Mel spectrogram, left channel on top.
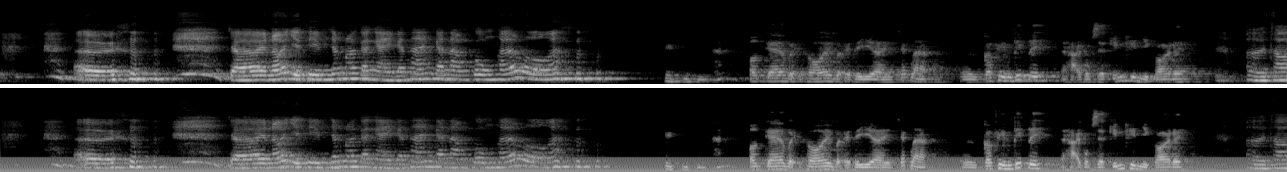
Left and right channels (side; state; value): right; noise; hum, 6 dB below the sound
